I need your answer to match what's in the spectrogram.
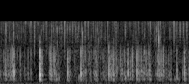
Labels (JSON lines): {"label": "biophony, sea urchins (Echinidae)", "recorder": "SoundTrap 600 or HydroMoth"}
